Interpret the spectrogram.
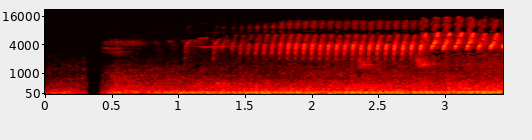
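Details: A Spanish Timbrado canary sings a training song, fainter behind steady low background noise; after a brief gap, thin high notes build into a rapid, continuous pulsing trill.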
